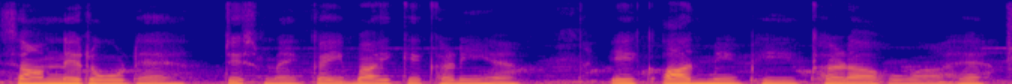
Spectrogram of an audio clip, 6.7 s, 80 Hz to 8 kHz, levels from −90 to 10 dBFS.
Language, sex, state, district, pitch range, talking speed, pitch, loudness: Hindi, female, Uttar Pradesh, Jyotiba Phule Nagar, 180-195 Hz, 135 wpm, 190 Hz, -26 LUFS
